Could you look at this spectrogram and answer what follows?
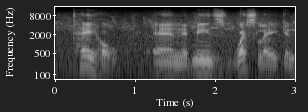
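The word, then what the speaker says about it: Tây Hồ: so to start with the neighborhood is not pronounced piehole but hey ho and it means Westlake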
